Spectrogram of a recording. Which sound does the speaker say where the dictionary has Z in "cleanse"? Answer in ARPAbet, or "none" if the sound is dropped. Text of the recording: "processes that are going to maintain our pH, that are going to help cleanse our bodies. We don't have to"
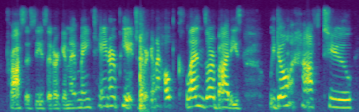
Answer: Z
